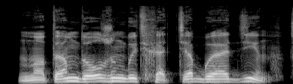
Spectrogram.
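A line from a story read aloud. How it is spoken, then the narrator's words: Plain. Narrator (Russian): сказал Кай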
